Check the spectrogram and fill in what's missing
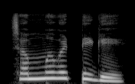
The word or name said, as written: ಚಮ್ಮವಟ್ಟಿಗೆ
